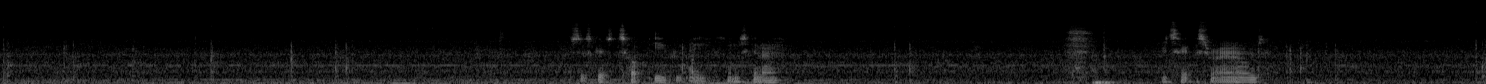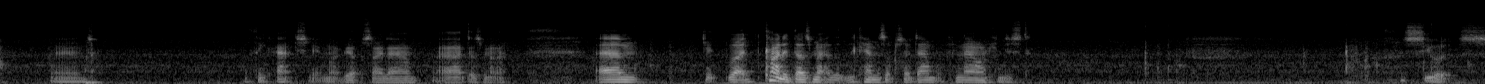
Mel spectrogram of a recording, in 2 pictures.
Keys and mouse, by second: 9.1 click, 10.9 r, 13.2-14.4 drag, 15.7 r, 24.2 middle click.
